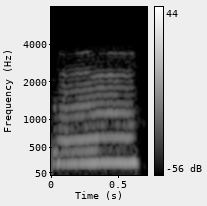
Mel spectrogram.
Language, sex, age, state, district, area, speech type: Manipuri, female, 30-45, Manipur, Chandel, rural, conversation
